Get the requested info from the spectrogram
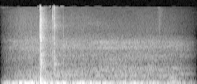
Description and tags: Elevator button pressed. The button is inside the elevator and indicates the floor desired.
